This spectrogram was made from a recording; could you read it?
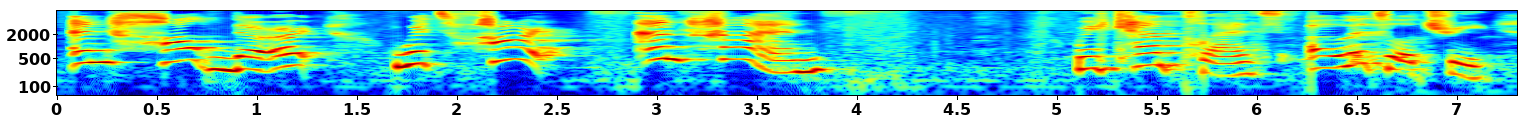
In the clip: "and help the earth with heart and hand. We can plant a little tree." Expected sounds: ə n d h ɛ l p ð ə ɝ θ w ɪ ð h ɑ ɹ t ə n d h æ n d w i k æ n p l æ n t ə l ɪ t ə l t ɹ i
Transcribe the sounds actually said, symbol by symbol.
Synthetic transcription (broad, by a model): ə n h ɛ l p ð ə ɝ t w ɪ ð h ɑ ɹ t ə n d h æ n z w i k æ n p l æ n t ə l ɪ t l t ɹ i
